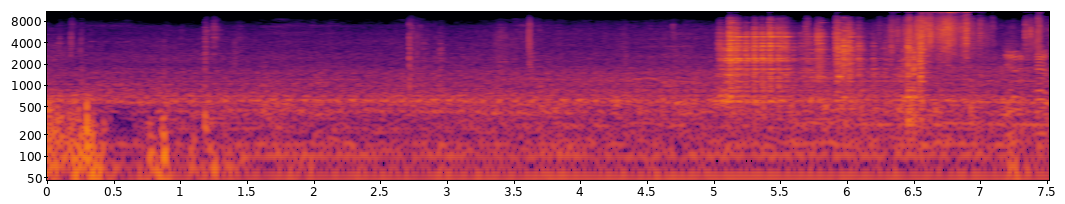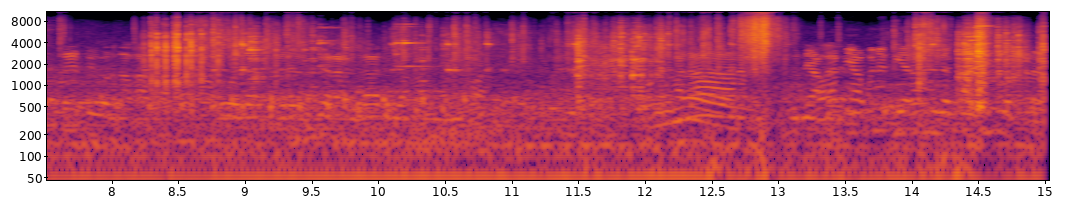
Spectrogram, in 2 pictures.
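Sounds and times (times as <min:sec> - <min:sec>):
low machine hum: 0:00.0 - 0:15.0
metal tools clinking and rattling: 0:05.0 - 0:15.0.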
